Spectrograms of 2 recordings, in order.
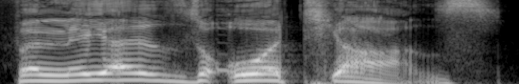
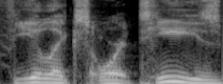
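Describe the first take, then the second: First: The name is said with an exaggerated Spanish accent. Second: The name is said with a plain American accent. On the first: The speaker is overthinking the name to avoid shame.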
